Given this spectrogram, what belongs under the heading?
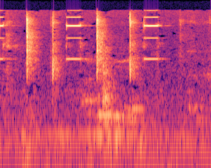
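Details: Short, sharp electronic beeps repeating about every quarter to half second over quiet room noise, from a SY-Fill cordless gutta-percha endodontic obturation pen signalling its settings.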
